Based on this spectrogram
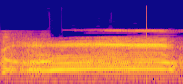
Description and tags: First step on process of mangling sounds from phone sample pack. Noise reduction added.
